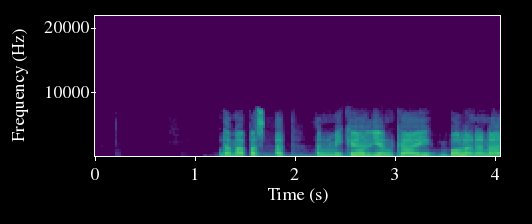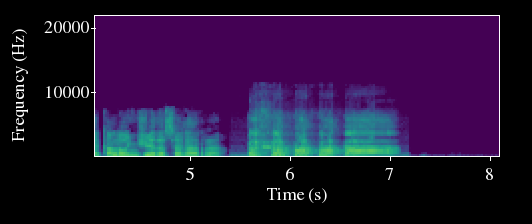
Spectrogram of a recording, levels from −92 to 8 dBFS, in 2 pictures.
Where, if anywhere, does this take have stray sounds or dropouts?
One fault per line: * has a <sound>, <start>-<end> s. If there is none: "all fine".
* has a dropout, 1.7-1.8 s
* has a laugh, 5.6-7.1 s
